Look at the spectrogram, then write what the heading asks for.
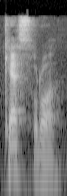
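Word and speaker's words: كسرة: above the letter, and kasra, I, as in hit, written below the letter.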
